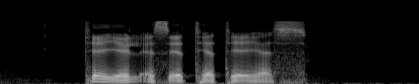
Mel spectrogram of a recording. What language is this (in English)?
Norwegian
